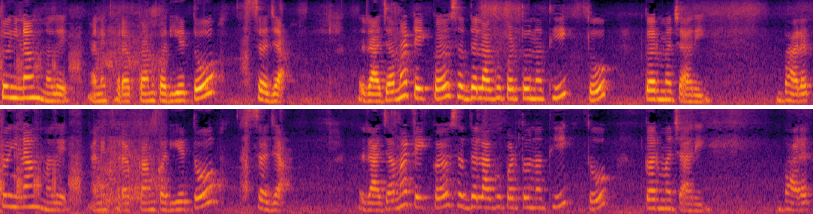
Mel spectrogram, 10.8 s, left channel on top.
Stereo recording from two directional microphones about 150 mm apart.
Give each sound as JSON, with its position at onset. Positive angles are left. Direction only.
{"t": 0.0, "sound": "a woman's voice", "side_deg": 25}
{"t": 10.4, "sound": "a woman's voice", "side_deg": 40}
